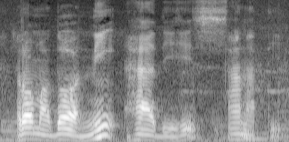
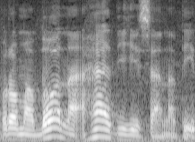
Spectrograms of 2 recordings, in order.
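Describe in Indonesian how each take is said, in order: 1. Kata pertama berakhir dengan vokal 'i'. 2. Kata pertama berakhir dengan vokal 'a'. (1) "Karena harus diidofahkan, digabungin" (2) "itu enggak jelas"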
